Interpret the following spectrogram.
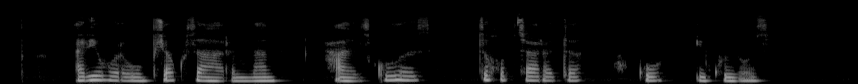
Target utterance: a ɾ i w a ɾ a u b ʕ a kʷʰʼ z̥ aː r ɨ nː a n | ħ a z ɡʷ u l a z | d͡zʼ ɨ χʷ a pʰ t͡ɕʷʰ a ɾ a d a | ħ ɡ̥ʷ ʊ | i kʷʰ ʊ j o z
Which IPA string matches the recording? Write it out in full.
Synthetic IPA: a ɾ i w a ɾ a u b ʒ a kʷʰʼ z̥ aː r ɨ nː a n | ħ a z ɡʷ ʊ l a z | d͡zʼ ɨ χʷ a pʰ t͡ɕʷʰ a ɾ a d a | ħ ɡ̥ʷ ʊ | i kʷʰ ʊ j o z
